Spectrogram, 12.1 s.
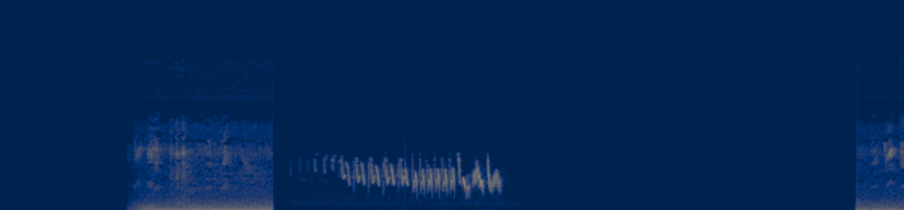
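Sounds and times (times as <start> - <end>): songbird trilling high notes: 3.9 - 6.8.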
